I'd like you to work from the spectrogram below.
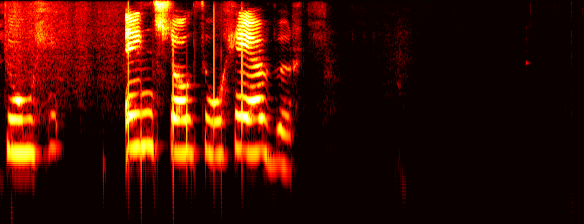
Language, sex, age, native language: Icelandic, male, 6, Icelandic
